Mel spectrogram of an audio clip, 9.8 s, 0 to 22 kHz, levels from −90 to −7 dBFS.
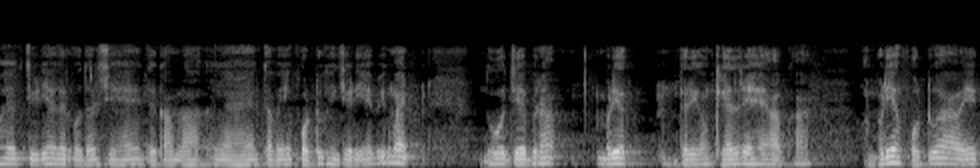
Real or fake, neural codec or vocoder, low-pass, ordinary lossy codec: real; none; 7.2 kHz; none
